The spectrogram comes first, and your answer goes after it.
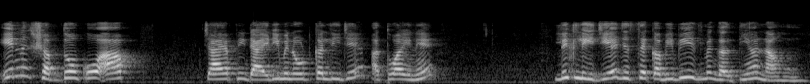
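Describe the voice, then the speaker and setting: A woman teacher giving a spelling lesson to children, speaking slowly and deliberately and stressing each example word. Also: sits high, lively intonation, a bit bright, lo-fi sound.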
